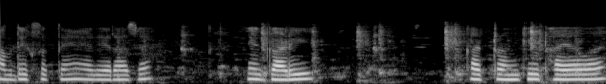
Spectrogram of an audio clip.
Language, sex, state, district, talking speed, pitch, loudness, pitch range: Hindi, female, Jharkhand, Sahebganj, 150 wpm, 235 Hz, -17 LUFS, 225-245 Hz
